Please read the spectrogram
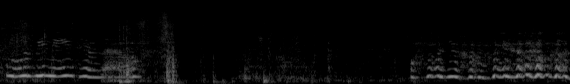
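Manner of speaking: high, soft, weepy coo; half crying with love; teary whimper. Real, not acted. Vlogger softly weeping with love for her robot. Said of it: "I cry".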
